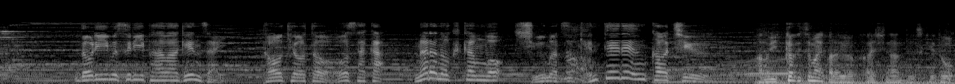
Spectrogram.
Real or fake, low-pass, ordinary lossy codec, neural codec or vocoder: real; 7.2 kHz; Opus, 32 kbps; none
